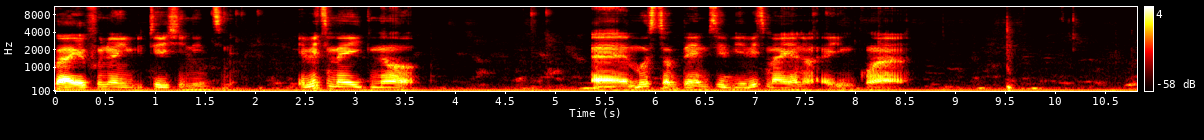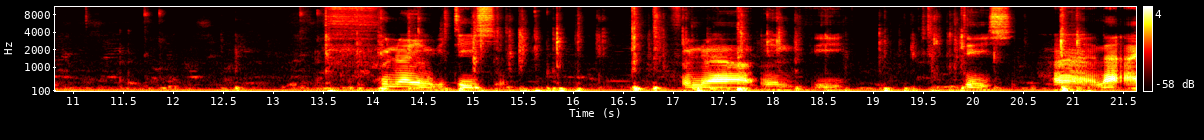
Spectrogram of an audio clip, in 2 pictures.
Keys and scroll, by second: 12.6 t, 16.6-20.9 typing.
